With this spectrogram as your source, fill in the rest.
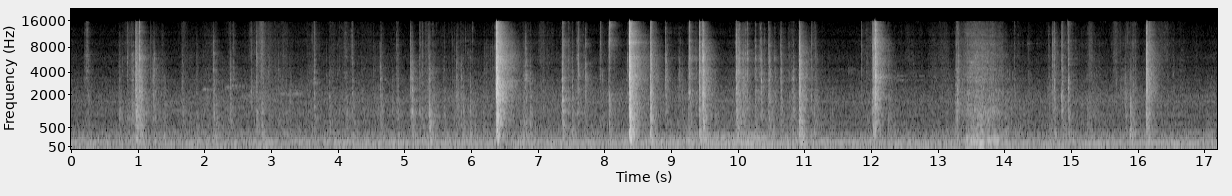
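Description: A screwdriver clicks and scrapes against a plastic case.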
